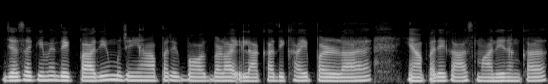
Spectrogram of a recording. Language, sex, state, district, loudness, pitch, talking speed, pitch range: Hindi, female, Bihar, Kishanganj, -15 LUFS, 175 Hz, 275 wpm, 170-185 Hz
